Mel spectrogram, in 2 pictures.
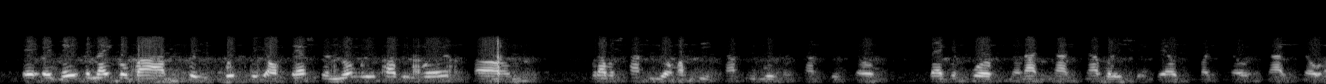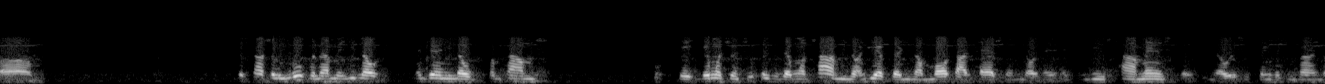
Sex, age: male, 40-59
